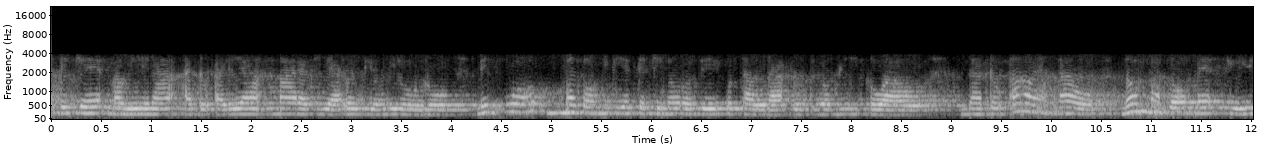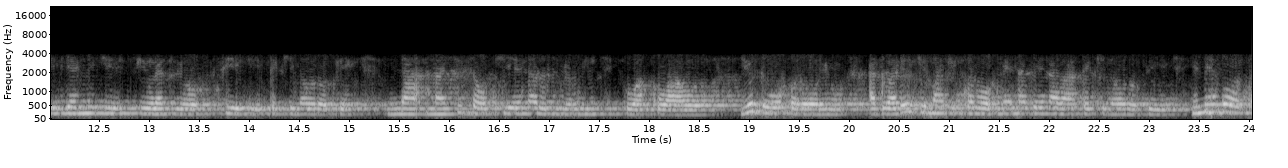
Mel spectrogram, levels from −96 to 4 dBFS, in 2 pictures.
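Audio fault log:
Throughout: G.729 codec. The speech rides an 8 kbit/s G.729A path, squeezed into a 250 Hz to 3.4 kHz line band, so nothing up high survives. The codec damage is plainly audible, with a rough, slightly synthetic edge from rebuilding each frame from a few pulses and a filter.
4.48 to 4.57 s and 7.62 to 7.68 s: VoIP packet loss concealed by the speech codec. Just after "arĩa maaragia rũthiomi rũrũ" about 60 ms goes missing, and right after "mathomithie tekinoronjĩ gũtaũra" another 20 ms. The decoder stretches its last pitch and filter into a fading buzzy tone or coloured noise, and the voice stays weak briefly afterwards while the frames rebuild.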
